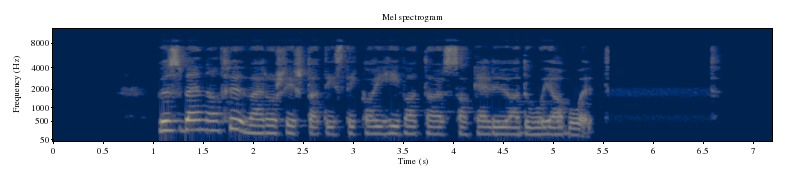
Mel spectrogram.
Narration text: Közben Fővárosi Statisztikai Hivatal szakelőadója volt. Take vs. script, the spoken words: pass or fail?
fail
